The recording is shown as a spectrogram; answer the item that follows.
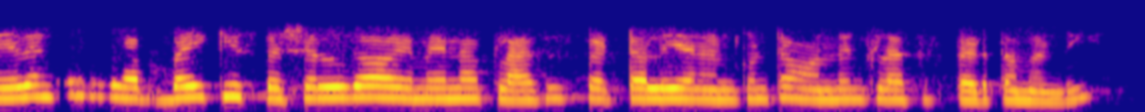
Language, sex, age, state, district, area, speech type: Telugu, female, 30-45, Andhra Pradesh, Vizianagaram, rural, conversation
